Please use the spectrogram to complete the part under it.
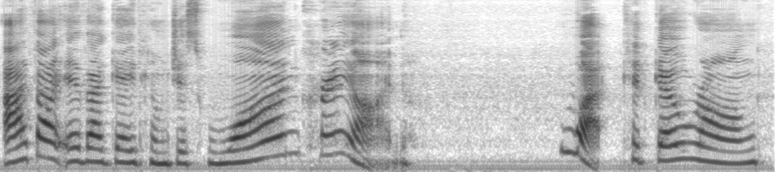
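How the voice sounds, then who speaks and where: A woman reading a picture book aloud to young children in an expressive, deliberate way. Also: high-pitched. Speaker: children's story reader, early learning teacher.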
